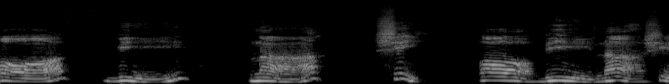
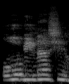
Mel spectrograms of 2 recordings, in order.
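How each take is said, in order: First: অবিনাশী very slow and low, ɔ-bi-na-shi; open vowel demo. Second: অবিনাশী begun with a closed o, o-bi-na-shi; wrong closed o. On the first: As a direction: open aw at the start of অবিনাশী, each syllable held. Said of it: "এটার উচ্চারণ হবে". (অবিনাশী খোলা অ দিয়ে, ভেঙে ভেঙে) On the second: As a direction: say অবিনাশী quickly with o for the first vowel. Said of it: "অ এর উচ্চারণটা তো". (অবিনাশী-র অ ও-এর মতো) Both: Shown as a demonstration.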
